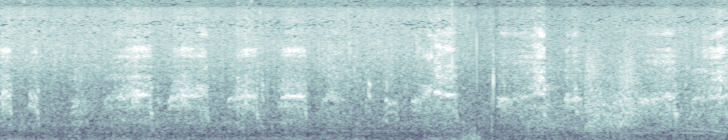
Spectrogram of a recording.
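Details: A Muscovy duck (Cairina moschata) gives short, breathy hisses, repeated roughly every half second to a second, with faint clucking farmyard fowl in the background.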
